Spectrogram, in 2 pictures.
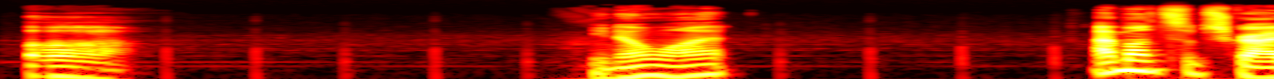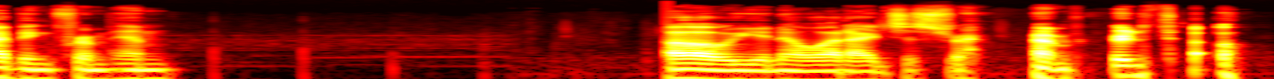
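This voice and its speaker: A man's voice: sits low, a bit bright, no room sound. A man giving casual gameplay commentary, chatty and self-mocking, with jokey asides to his viewers. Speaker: gaming YouTuber.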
